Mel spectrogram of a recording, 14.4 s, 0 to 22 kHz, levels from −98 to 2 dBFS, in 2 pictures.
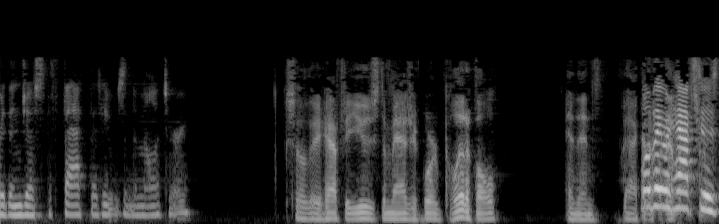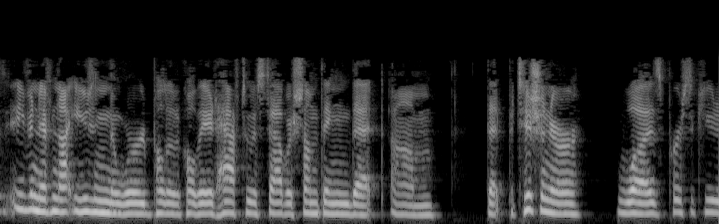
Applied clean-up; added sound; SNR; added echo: neural mask model DeepFilterNet 3.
